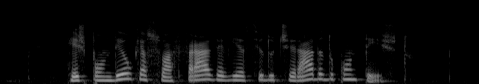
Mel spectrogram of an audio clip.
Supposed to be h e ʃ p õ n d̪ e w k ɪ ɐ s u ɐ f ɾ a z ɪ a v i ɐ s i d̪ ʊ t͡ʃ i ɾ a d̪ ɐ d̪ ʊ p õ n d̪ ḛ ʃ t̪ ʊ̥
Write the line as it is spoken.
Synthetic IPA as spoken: h e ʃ p õ n d̪ e w k ɪ ɐ s u ɐ f ɾ a z ɪ a v i ɐ s i d̪ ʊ t͡ʃ i ɾ a d̪ ɐ d̪ ʊ k õ n t̪ ḛ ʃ t̪ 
